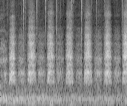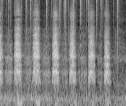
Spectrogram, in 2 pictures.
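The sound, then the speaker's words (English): Rapid, forceful fire-breath breathing exercise as done in yoga or Pilates: about a dozen quick, sharp breaths in steady rhythm, each a short airy burst, fairly loud with no talking over them. “And the fire breath is very much about activating the fire energy within the body.”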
